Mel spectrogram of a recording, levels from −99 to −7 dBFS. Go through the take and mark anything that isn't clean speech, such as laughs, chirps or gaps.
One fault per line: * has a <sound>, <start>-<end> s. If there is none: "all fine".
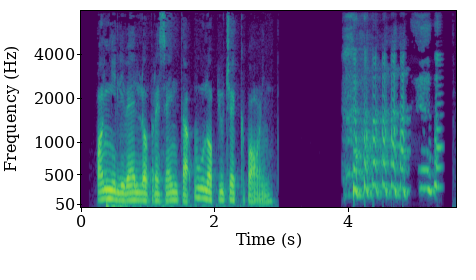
* has a laugh, 3.9-5.5 s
